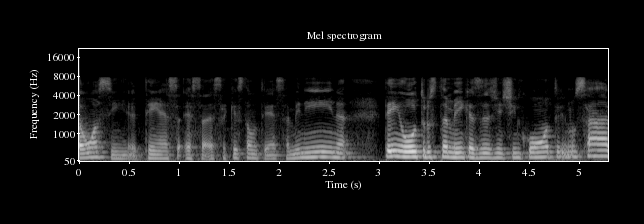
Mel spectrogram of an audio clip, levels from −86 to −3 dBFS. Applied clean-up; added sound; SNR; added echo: none; none; none; none.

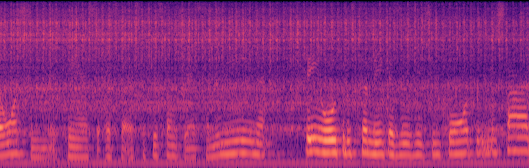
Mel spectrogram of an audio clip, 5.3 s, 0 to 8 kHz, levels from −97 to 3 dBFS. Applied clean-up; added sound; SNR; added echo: none; Camera; 7 dB; none.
